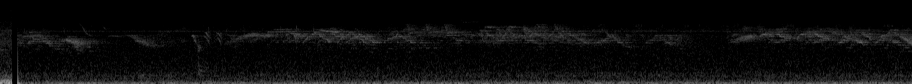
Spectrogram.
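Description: Woodland birds singing: quick chirps and short falling notes, repeated in busy runs, over a steady low rumble.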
